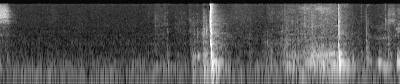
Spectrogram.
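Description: One sharp plastic click about two seconds in, from a paper trimmer as red cardstock is handled and repositioned on it during scoring. The first two seconds are quiet.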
